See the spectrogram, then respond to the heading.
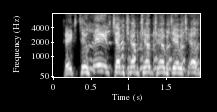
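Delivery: squeaky, high-pitched helium voice.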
